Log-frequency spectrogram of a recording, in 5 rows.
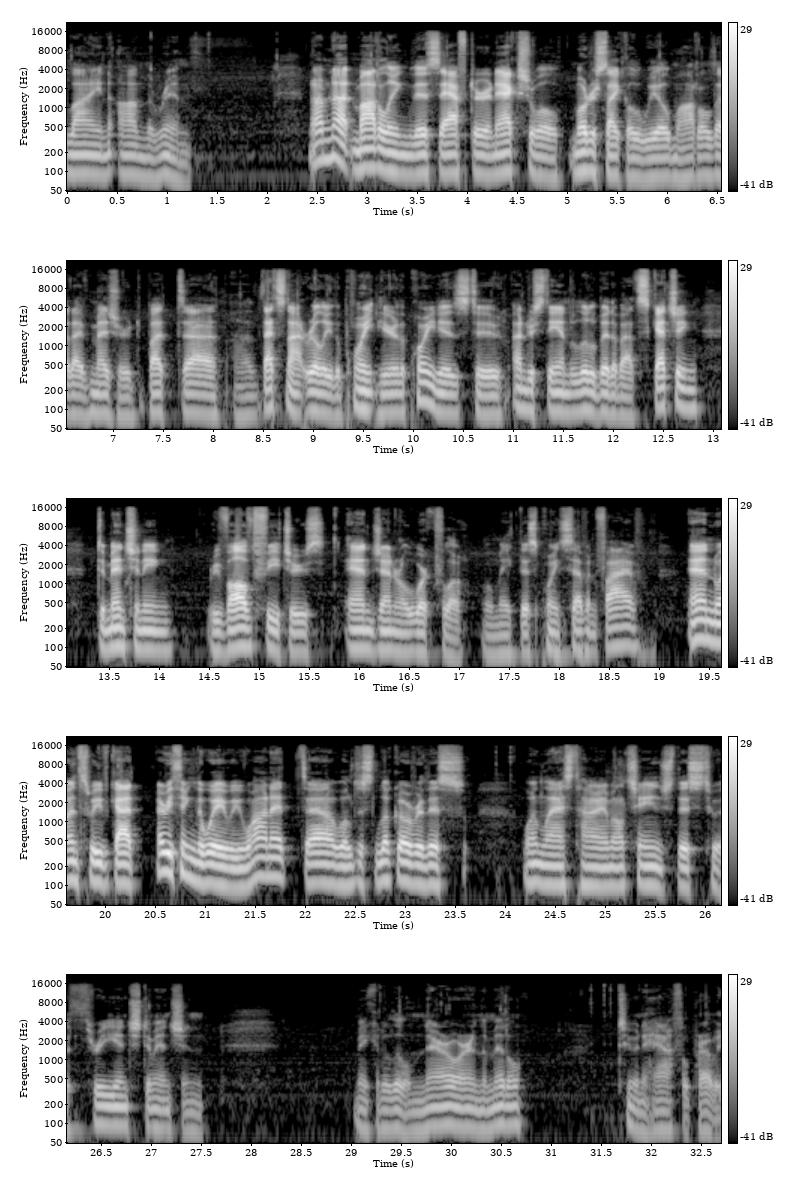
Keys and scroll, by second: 17.6 KP_Decimal, 18.0 KP_7, 18.3 KP_5, 18.9 Return, 26.1 KP_3, 27.0 Return.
